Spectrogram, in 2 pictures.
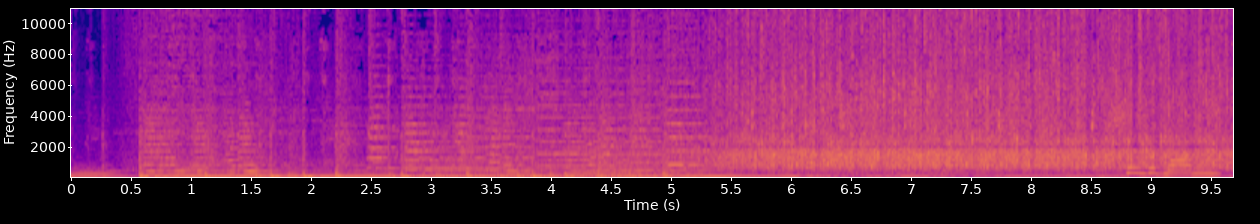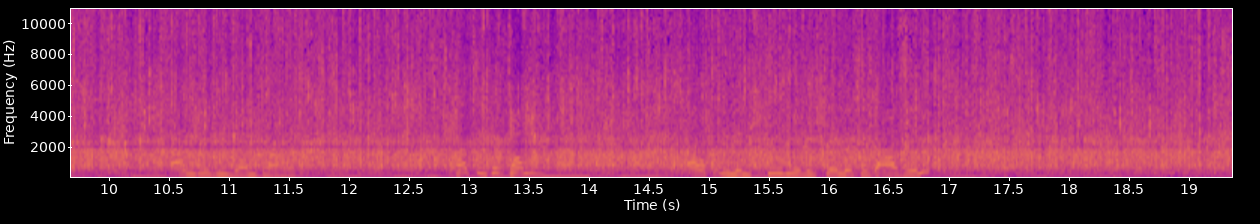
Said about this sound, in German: Der Applaus ist Ihrer.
